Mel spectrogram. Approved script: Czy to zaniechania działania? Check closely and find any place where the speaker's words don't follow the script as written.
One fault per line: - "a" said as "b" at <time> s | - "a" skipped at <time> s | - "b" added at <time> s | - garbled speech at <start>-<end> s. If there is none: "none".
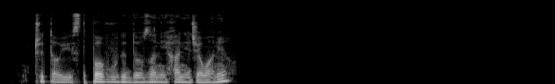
- "jest powód do" added at 0.6 s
